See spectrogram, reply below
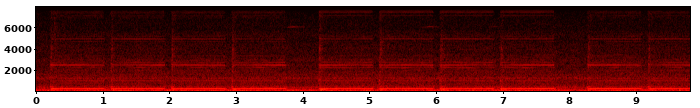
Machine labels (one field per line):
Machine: slide rail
